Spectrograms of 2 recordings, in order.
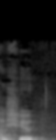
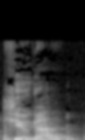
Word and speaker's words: Hygge: So, anything else about Hygge? Oh, I was gonna say it wrong. Hygge, that we didn't talk about.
